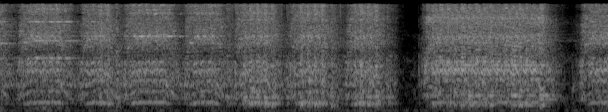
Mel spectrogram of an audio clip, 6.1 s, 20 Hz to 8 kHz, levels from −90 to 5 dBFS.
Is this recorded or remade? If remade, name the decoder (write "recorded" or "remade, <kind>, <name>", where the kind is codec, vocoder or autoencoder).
recorded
